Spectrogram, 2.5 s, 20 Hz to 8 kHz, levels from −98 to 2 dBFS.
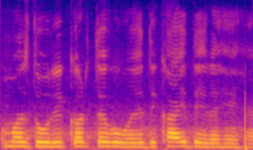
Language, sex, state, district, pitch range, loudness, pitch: Hindi, female, Haryana, Rohtak, 225-240 Hz, -14 LUFS, 230 Hz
